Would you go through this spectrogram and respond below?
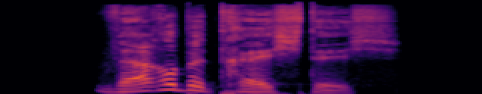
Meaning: having a great advertising effect
- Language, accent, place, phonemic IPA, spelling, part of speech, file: German, Germany, Berlin, /ˈvɛʁbəˌtʁɛçtɪç/, werbeträchtig, adjective, De-werbeträchtig.ogg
